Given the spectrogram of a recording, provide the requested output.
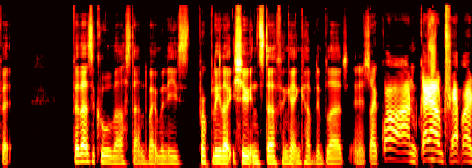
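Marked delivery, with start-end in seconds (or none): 5.7-7.1 put-on high, slow frog character voice. Quoting a character's last-stand line: frog voice. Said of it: "in his frog voice".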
